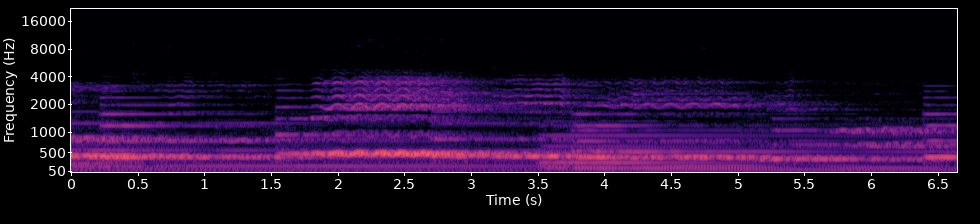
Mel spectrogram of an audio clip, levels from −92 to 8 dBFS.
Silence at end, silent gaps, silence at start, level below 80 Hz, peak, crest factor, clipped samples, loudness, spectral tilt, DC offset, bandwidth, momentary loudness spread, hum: 0 s; none; 0 s; -66 dBFS; -22 dBFS; 14 dB; under 0.1%; -37 LUFS; -7.5 dB/octave; under 0.1%; 4.8 kHz; 13 LU; none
